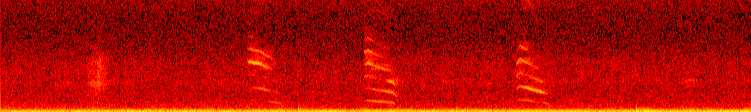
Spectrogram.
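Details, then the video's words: Hungry abandoned tiny kitten calling for its mother: several sharp, high mews that drop steeply in pitch, coming in quick succession about a second apart, with a low rumbling hum underneath. "Newly tiny abandoned kitten crying none stop to calling mom hungry milk"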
